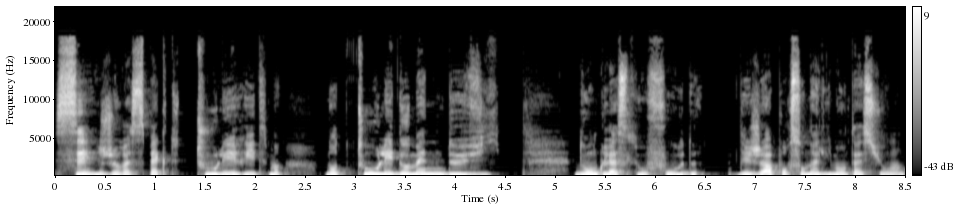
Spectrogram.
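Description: On a very clean recording with a silent background, a woman speaks very slowly in a somewhat breathy, fairly high voice with a dark, mellow tone, lively intonation and long, frequent pauses. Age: 40s. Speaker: wellness coach and yoga teacher. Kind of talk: solo podcast monologue.

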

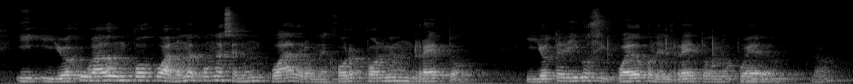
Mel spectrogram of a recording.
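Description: A man at a moderate pace, fairly high in pitch with ordinary pitch variation, amid audible room echo and noticeable background noise. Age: 30s. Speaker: activist and entrepreneur. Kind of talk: interview.

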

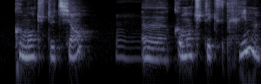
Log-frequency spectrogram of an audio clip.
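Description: A woman speaks at a fairly slow pace in a somewhat breathy voice with a dark, mellow tone. The background is quiet. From Africa. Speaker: image consultant and personal stylist. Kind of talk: interview.

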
